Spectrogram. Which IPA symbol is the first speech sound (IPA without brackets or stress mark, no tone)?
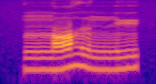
nː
